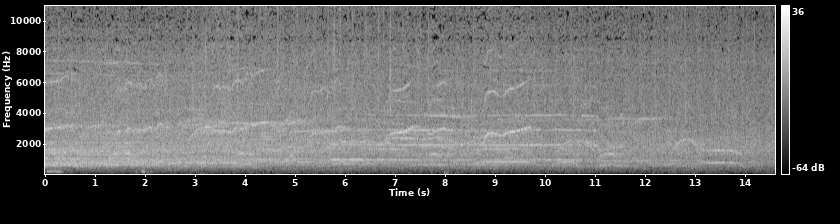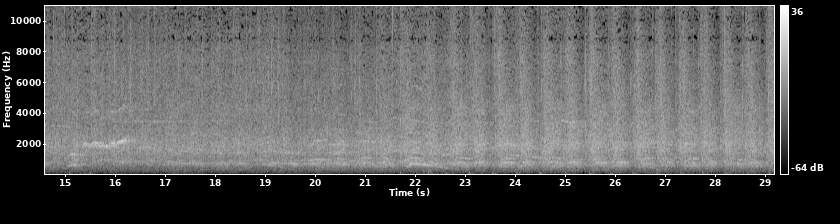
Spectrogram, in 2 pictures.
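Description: A large audience applauds steadily for about half a minute, dense clapping mixed with whoops and cheers early on, settling into rhythmic clapping toward the end.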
